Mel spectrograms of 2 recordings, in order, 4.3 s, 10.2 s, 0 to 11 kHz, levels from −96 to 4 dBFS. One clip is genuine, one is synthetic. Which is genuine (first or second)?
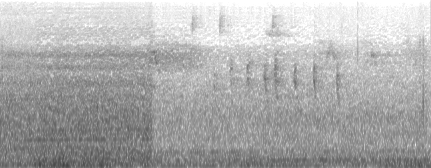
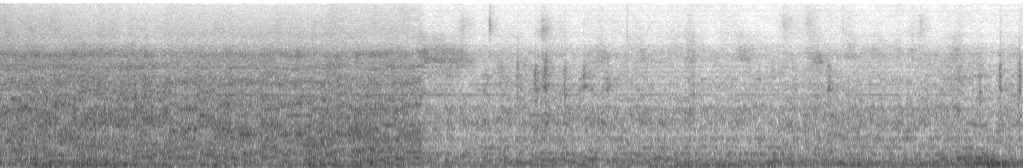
first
